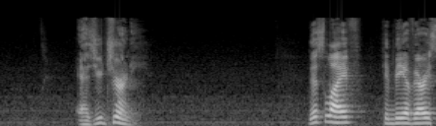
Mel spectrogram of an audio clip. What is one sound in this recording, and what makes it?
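A middle-aged man speaks earnestly into a close microphone, with pauses between phrases.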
